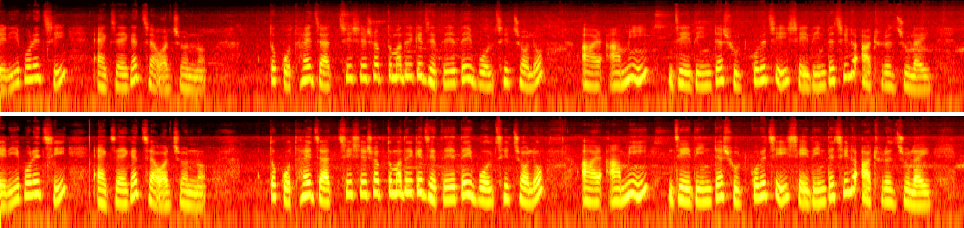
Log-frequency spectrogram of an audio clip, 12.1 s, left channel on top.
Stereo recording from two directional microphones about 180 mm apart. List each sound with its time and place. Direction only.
0.0 s speech: 5° right (ahead or behind)
0.5 s speech: 35° left (ahead or behind)
1.1 s a woman's voice: 10° right (ahead or behind)
6.1 s speech: 35° left (ahead or behind)
6.5 s speech: 5° right (ahead or behind)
